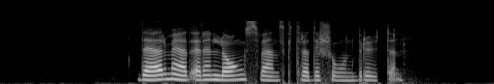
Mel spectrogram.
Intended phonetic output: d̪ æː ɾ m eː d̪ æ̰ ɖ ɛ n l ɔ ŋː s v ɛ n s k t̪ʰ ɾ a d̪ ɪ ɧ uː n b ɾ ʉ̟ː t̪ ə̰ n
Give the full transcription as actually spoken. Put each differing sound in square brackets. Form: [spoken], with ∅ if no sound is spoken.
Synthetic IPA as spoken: d̪ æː ɾ m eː d̪ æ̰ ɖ ɛ n l ɔ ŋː s v ɛ n s k t̪ʰ ɾ a d̪ ɪ ɧ uː n b ɾ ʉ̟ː t̪ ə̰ n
